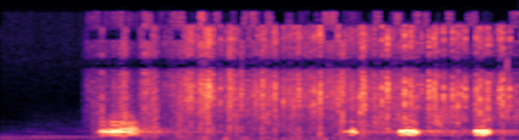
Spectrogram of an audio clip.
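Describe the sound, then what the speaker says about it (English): A crow caws several times in a video game, with short harsh calls near the middle and end of the clip over a steady ambient bed. "black flashes across their vision as a crow swoops down from above"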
